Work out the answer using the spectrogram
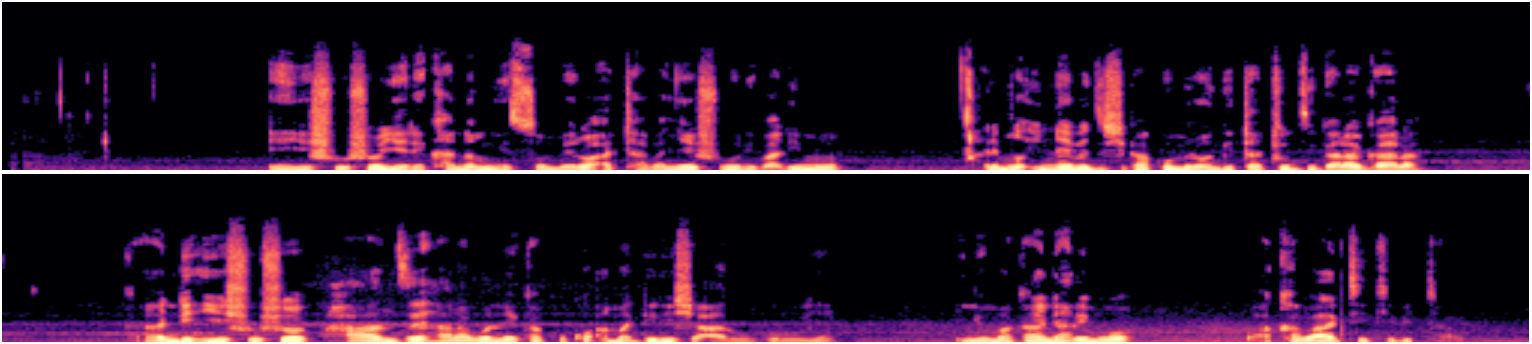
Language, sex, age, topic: Rundi, male, 18-24, education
